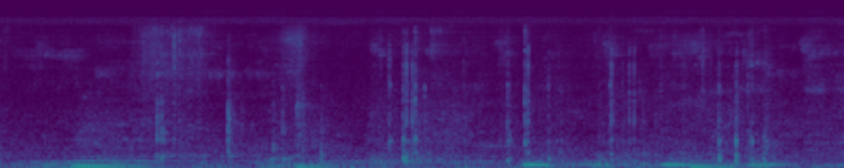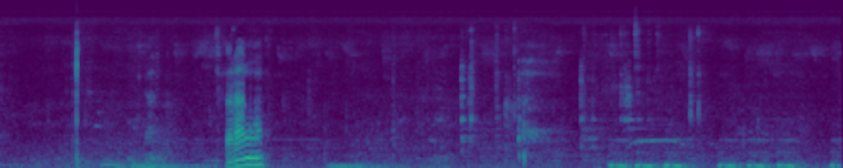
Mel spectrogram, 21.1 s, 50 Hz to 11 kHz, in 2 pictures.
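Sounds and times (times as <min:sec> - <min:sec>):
small metal parts clicking: 0:17.8 - 0:19.4.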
